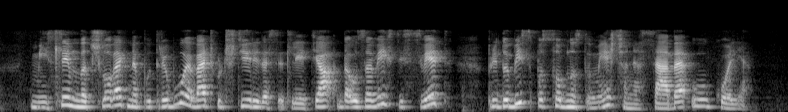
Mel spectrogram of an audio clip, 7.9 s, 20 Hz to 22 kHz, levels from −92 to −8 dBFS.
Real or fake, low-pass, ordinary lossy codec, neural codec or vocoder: real; 7.2 kHz; none; none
